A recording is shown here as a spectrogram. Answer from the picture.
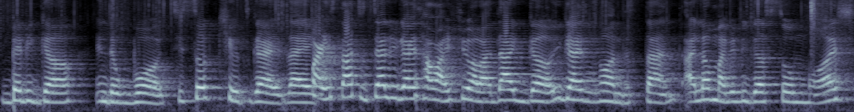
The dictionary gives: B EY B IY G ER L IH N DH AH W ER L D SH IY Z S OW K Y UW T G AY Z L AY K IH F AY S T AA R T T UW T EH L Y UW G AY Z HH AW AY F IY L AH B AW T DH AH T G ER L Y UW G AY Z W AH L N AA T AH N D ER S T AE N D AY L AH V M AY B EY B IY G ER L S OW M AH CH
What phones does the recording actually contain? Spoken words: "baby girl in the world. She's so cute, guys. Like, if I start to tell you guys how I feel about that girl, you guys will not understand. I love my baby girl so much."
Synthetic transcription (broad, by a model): B EY B IY G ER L IH N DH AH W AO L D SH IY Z S OW K Y UW T G AY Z L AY IH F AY S T AA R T T UW T EH L Y UW G AY Z HH AW AY F IY L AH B AW T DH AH T G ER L Y UW G AY Z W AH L N AA T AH N D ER S T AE N D AY L AH V M AY B EY B IY G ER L S OW M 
